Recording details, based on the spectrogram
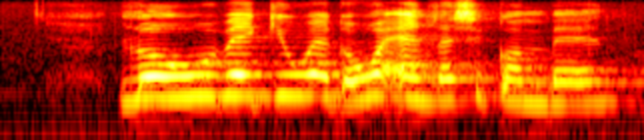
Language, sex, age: Tsonga, female, 22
